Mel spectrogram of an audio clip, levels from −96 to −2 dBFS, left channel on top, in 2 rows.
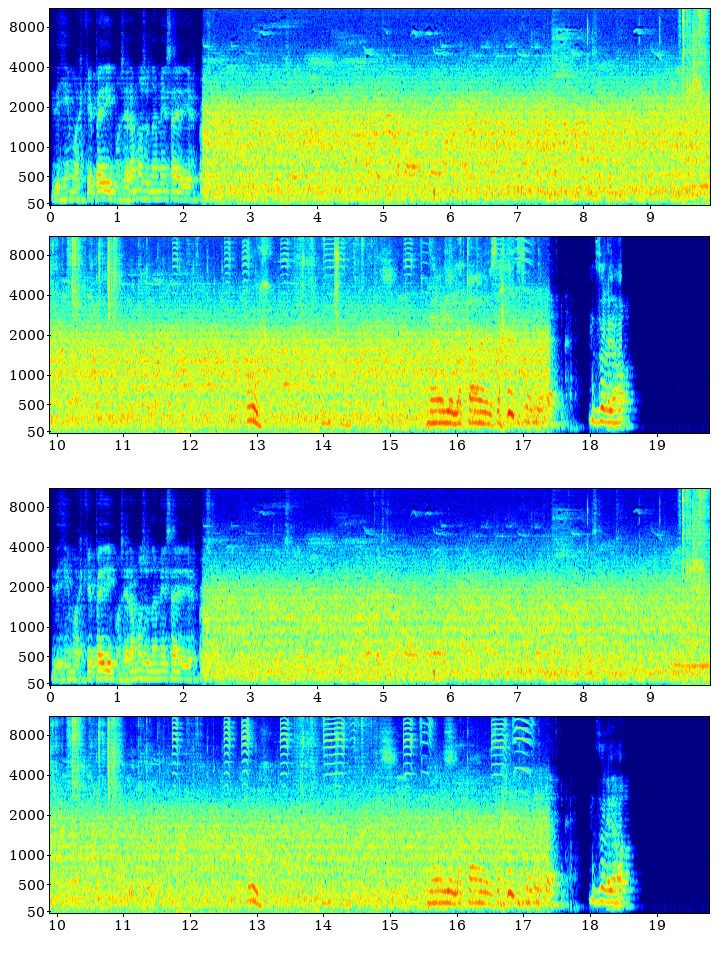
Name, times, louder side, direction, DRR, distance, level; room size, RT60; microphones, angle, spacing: voice 1, 0.0-3.8 4.3-8.7 9.2-11.9 14.6-16.0 16.7-17.5 18.2-18.5, right 1 dB, 25° right, 6.7 m, -34 dB
sound 1, 2.3-17.4, left 4 dB, 25° left, 0.6 m, -26 dB
voice 2, 9.3-9.8 12.8-13.3 13.6-14.5 15.5-17.3 18.0-18.5, left 4 dB, 80° left, 0.5 m, -25 dB
Chewing mastication, 9.4-14.9, left 2 dB, 5° right, 4.4 m, -35 dB
sound 2, 11.7-11.9 12.5-12.9 13.3-13.5 14.0-14.5 15.2-15.7 16.5-17.2, right 6 dB, 45° right, 1.7 m, -38 dB
16.0 x 12.5 x 2.8 m
head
